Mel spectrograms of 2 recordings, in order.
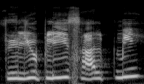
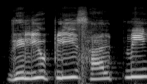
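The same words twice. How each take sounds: The two takes are said the same way.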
